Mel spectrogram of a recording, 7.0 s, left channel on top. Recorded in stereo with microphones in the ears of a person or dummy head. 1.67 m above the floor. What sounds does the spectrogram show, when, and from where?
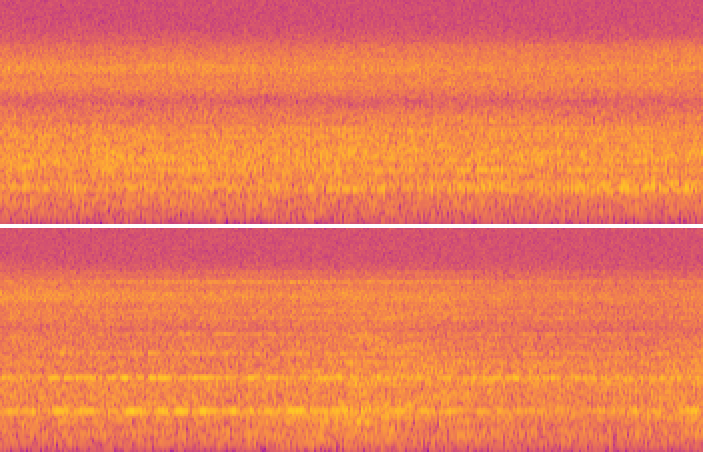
Only background noise.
